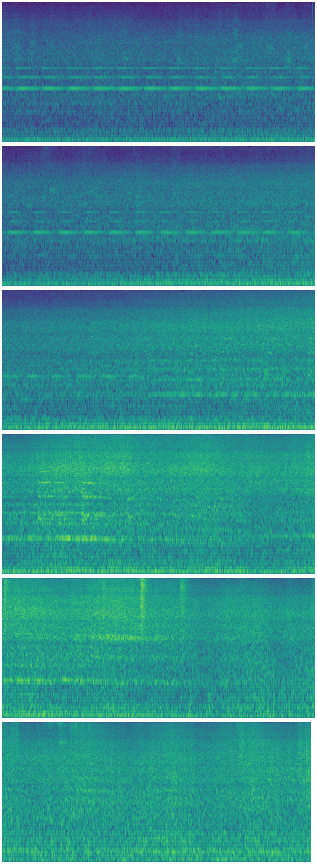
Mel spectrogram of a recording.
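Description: BNSF diesel freight locomotives approaching and passing with a deep engine rumble that grows louder to a peak about halfway through. Then double-stacked container well cars roll by with steady wheel clatter.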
